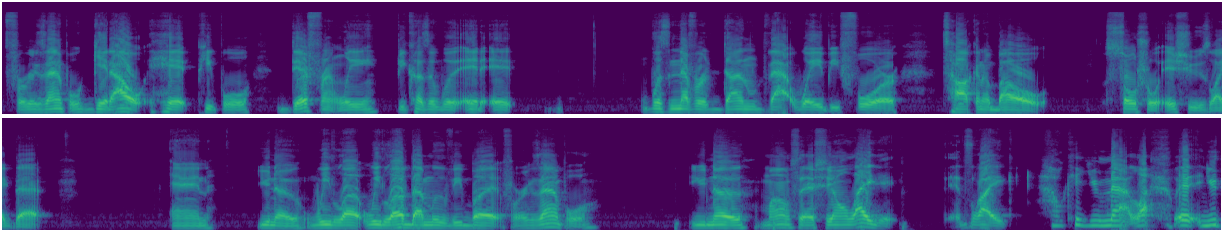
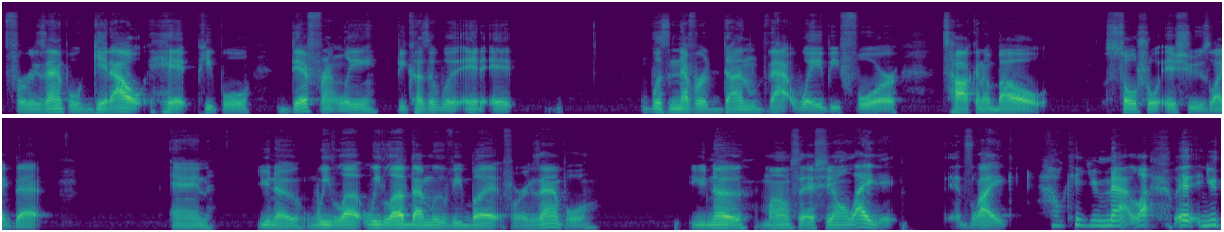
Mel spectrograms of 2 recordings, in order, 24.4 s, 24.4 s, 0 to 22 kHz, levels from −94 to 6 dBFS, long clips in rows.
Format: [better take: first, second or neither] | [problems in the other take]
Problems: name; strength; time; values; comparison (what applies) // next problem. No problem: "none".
second | distortion; slight; 10 dB below the speech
